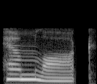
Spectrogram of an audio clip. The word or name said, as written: hemlock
